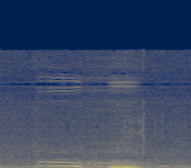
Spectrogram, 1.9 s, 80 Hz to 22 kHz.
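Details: Yorkshire Terrier puppy, five weeks old, one of Abby's 2014 litter, gives a thin whistled whine that slides downward, followed by a short low rough burst; room hum underneath.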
